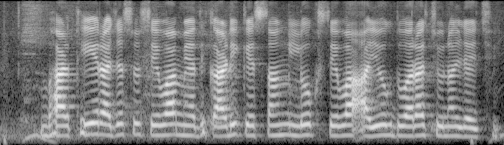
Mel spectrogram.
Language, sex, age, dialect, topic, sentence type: Magahi, male, 18-24, Western, banking, statement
